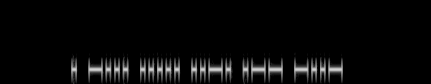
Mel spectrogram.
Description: Morse code, heard as a keyed tone, about 28 wpm, 700 Hz. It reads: EB5FWX
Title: DXCC-100 Call Signs - 6 Characters - 28wpm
